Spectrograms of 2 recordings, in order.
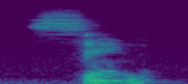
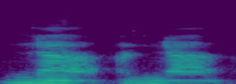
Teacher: the velar place of articulation is where you would pronounce a K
